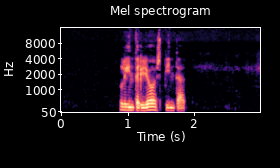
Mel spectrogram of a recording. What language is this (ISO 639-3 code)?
cat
